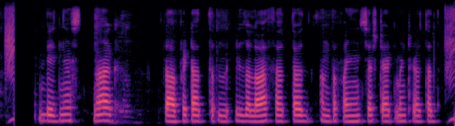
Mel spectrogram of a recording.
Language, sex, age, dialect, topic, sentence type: Kannada, male, 25-30, Northeastern, banking, statement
